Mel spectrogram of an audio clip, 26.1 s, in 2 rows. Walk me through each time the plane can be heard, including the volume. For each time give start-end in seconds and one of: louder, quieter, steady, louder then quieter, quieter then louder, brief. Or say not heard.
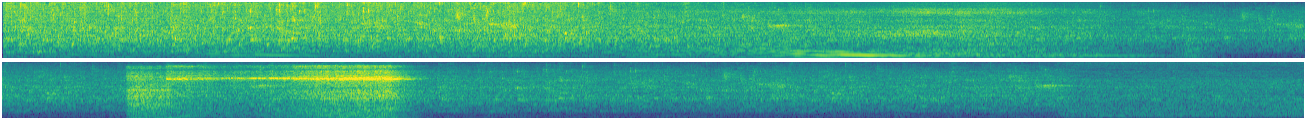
0.0-12.0 louder then quieter
14.2-16.9 brief.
